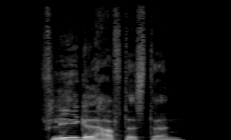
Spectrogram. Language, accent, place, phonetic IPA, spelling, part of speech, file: German, Germany, Berlin, [ˈfleːɡl̩haftəstn̩], flegelhaftesten, adjective, De-flegelhaftesten.ogg
- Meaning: 1. superlative degree of flegelhaft 2. inflection of flegelhaft: strong genitive masculine/neuter singular superlative degree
